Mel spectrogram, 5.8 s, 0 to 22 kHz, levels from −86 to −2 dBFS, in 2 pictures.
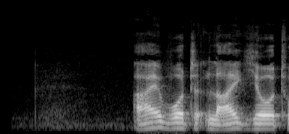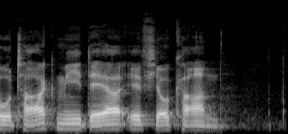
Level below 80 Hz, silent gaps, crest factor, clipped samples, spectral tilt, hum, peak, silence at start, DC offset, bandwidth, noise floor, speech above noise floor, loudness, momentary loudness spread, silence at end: -74 dBFS; none; 18 dB; under 0.1%; -5.5 dB/octave; none; -8 dBFS; 1.35 s; under 0.1%; 11.5 kHz; -65 dBFS; 42 dB; -24 LUFS; 6 LU; 0.65 s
